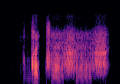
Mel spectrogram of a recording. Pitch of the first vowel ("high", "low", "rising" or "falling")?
high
